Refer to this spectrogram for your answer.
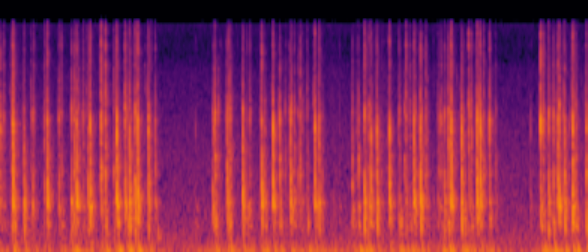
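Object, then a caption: Plastic membrane keyboard with round keycaps. Fingertips of both hands type on a full-size pink ROYCHE Disney Mickey Mouse retro keyboard, a plastic-cased membrane keyboard with round dark green plastic keycaps. Rapid bursts of soft, bright plastic key taps with very short decay come in four runs separated by brief quiet pauses.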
